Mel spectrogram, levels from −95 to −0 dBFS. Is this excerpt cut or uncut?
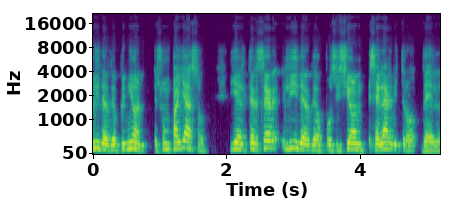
cut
